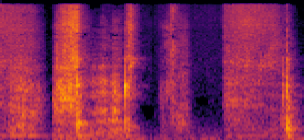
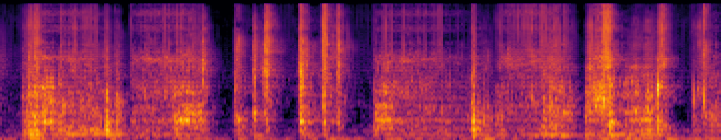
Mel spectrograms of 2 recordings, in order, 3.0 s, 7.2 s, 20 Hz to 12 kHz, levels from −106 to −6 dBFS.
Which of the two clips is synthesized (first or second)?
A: second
